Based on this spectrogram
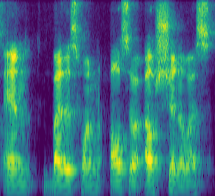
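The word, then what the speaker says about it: Alcinous: by this one also Alin or alinos is usually how I've heard it pronounced all my Greek friends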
